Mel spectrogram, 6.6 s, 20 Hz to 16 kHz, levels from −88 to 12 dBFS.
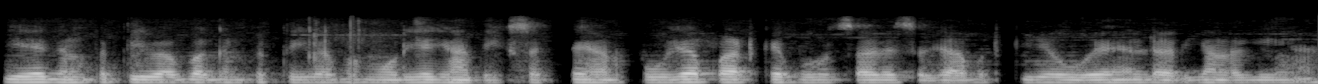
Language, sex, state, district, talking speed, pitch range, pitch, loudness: Hindi, male, Bihar, Muzaffarpur, 200 wpm, 110-115 Hz, 115 Hz, -18 LUFS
